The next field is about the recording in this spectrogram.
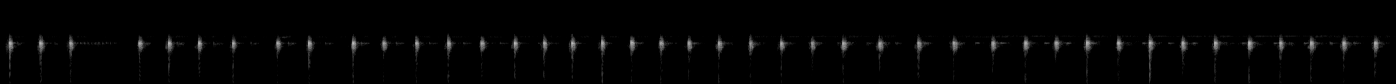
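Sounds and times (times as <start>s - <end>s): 
Coorg yellow bush frog Raorchestes luteolus clicking chirps: 0.0s - 13.9s.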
